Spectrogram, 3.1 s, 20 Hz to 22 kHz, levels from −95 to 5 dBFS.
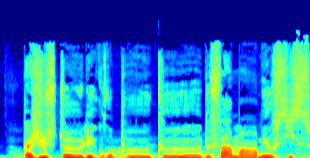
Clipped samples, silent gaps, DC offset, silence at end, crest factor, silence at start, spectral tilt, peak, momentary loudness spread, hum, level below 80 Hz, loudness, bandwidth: under 0.1%; none; under 0.1%; 0 s; 16 dB; 0.2 s; -6.5 dB/octave; 0 dBFS; 5 LU; none; -42 dBFS; -17 LUFS; 16.5 kHz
